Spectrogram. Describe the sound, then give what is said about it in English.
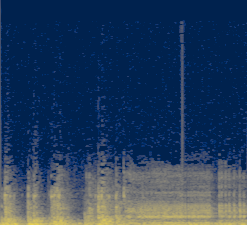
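A door is unlatched and swung open at night, with a few wooden knocks and clatters followed by a longer creaking scrape as it moves. “Here comes somebody to the door.”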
